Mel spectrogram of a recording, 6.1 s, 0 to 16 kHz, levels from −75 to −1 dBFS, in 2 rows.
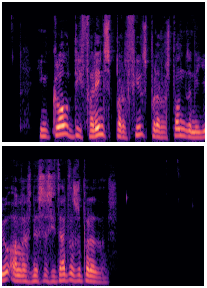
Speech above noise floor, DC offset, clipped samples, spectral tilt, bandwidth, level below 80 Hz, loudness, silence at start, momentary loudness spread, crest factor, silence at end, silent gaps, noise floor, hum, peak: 62 dB; under 0.1%; under 0.1%; -4.5 dB/octave; 11.5 kHz; -66 dBFS; -23 LUFS; 0.55 s; 13 LU; 22 dB; 1.35 s; none; -84 dBFS; none; -2 dBFS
